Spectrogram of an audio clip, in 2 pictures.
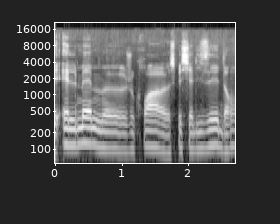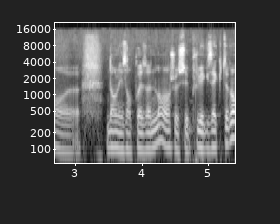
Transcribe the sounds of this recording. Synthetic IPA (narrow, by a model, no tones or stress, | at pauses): ɛʔɛlmɛmøʒəkχwaøspesjalized̪ɑ̃ø̰d̪ɑ̃lezɑ̃pwazɔnmɑ̃ɛ̃ʒəsɛplyɛɡzakt̪əmɑ̃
